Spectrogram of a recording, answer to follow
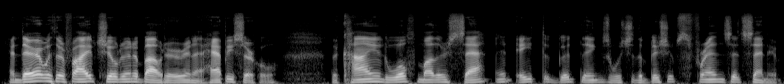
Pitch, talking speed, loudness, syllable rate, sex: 105 Hz, 220 wpm, -21 LUFS, 5.3 syllables/s, male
